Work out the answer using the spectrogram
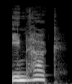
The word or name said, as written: indhak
